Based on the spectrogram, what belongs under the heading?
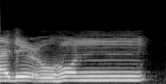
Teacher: ثم تقدم نظيره حرفهن مشدد، ادعهن مشددة تغن مقدار حركتين تقدم نظائرها، ولا يخفى قلقلة الدال لأنها ساكنة ولأنها من حروف قطب جد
